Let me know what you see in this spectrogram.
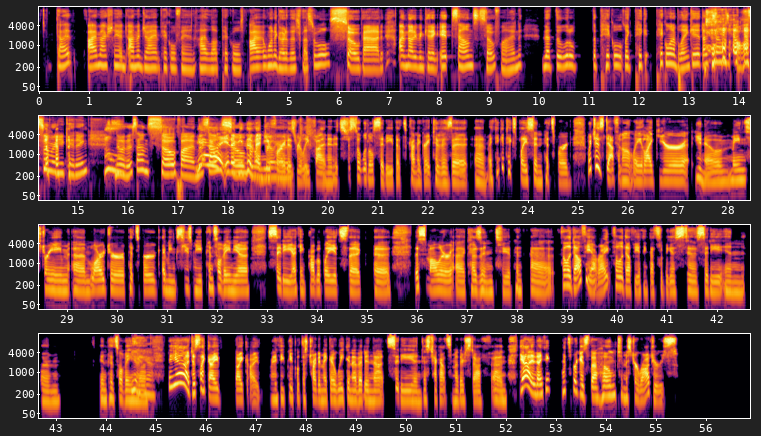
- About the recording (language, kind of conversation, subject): English, unstructured, What’s a recent celebration or festival you enjoyed hearing about?
- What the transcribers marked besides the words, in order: laugh; other noise; other background noise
